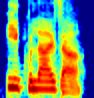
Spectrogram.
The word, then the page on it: equalizer: Indian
